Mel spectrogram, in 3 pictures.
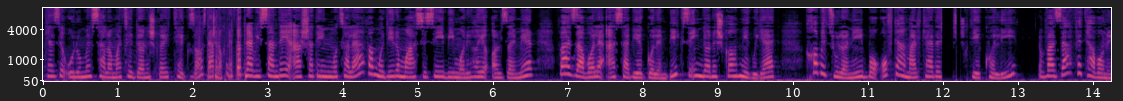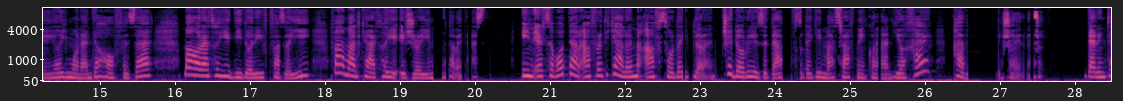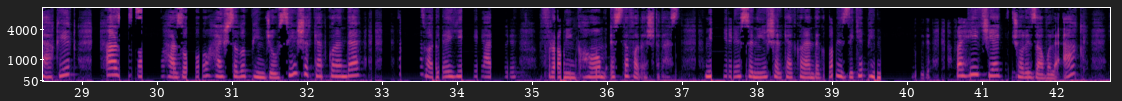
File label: Dari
